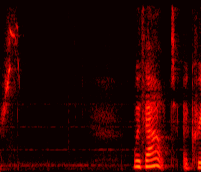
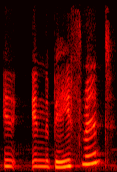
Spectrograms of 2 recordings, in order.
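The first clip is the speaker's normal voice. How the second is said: higher, louder halting question; stammering Laszlo; 7 semitones higher, 7 dB louder than usual. A narrator's reading. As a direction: stumble over it in fear. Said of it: "asked Laszlo".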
